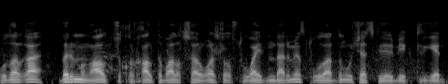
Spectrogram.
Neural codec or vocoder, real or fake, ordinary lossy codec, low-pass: none; real; none; none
